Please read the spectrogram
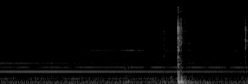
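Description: A single sharp tap about two seconds in, a tarot card being set down on the tabletop, over a faint steady electrical whine of a few tones.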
